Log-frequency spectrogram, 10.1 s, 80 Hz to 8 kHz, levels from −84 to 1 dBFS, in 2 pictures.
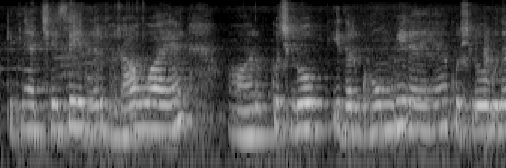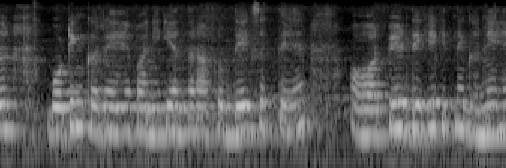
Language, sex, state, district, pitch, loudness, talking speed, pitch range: Hindi, female, Uttar Pradesh, Muzaffarnagar, 230 Hz, -30 LUFS, 215 wpm, 220-240 Hz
